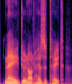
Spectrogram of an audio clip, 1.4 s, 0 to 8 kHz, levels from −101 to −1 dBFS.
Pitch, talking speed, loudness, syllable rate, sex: 110 Hz, 165 wpm, -20 LUFS, 6.5 syllables/s, male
